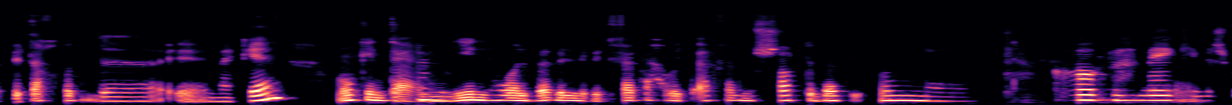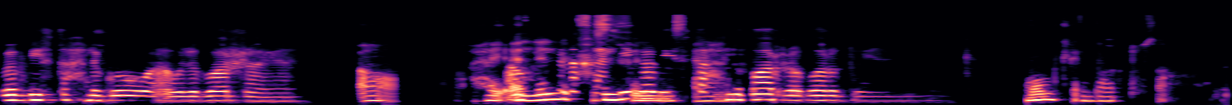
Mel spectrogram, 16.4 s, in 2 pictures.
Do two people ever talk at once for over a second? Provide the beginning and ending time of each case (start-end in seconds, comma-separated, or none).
11.6-13.1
